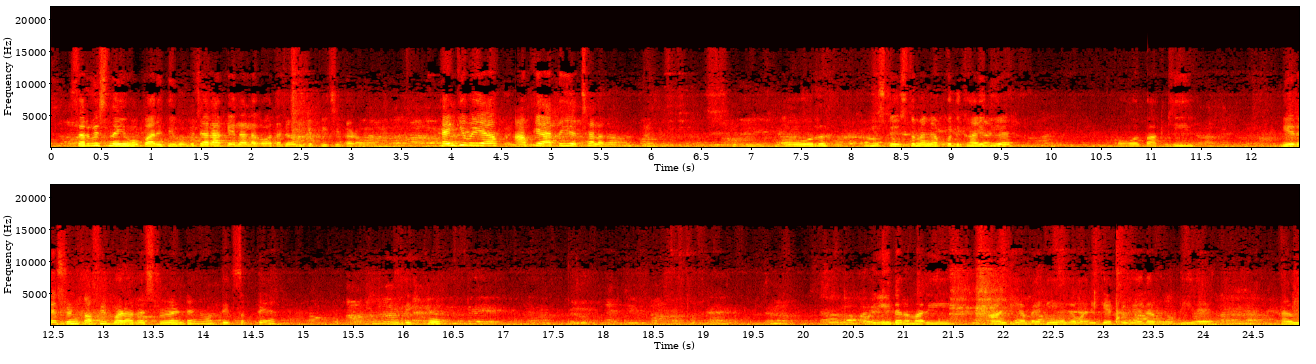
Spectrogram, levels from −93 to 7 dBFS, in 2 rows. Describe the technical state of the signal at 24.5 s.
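At 24.5 s the signal is intact, with no audible technical fault at that moment.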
